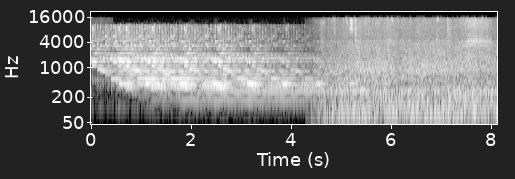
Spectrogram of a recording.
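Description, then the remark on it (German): A short harp musical jingle gives way, about halfway through, to the steady low rumble of a car interior while driving back from Bielefeld, a loud, continuous road and engine drone with no talking. “Jo, jo, jo, da bin ich wieder zurück im Auto auf dem Rückweg aus Bielefeld.”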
